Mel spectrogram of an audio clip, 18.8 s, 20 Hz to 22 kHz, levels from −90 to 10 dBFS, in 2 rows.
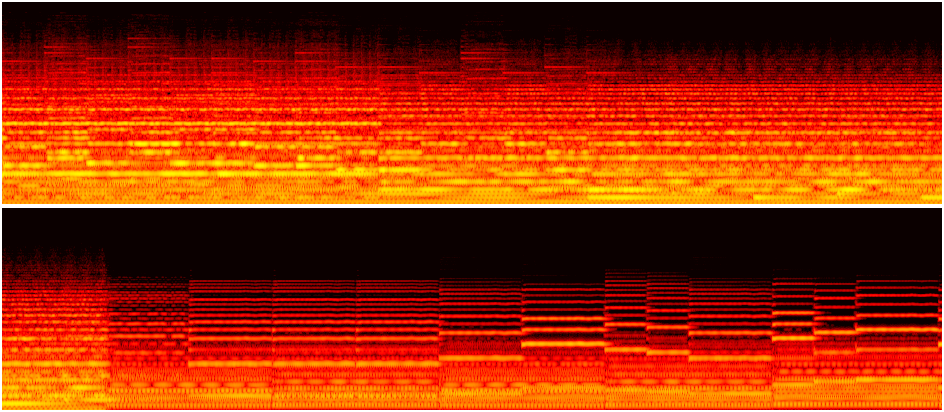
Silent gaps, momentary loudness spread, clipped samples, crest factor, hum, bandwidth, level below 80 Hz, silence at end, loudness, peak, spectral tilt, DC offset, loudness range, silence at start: none; 11 LU; under 0.1%; 16 dB; none; 9.4 kHz; -36 dBFS; 0 s; -20 LUFS; -4 dBFS; -7 dB/octave; under 0.1%; 10 LU; 0 s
